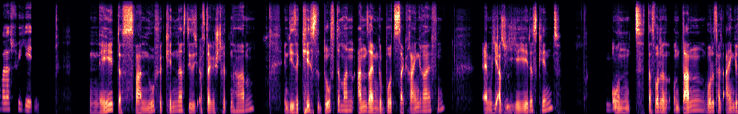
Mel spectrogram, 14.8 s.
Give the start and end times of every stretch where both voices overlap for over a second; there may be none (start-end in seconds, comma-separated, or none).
none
